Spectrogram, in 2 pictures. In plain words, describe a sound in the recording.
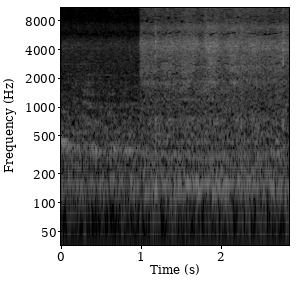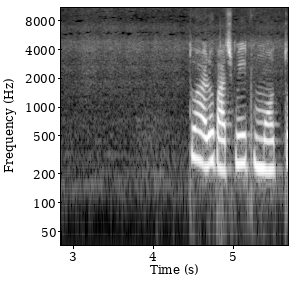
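Food sizzles softly in a hot pan.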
